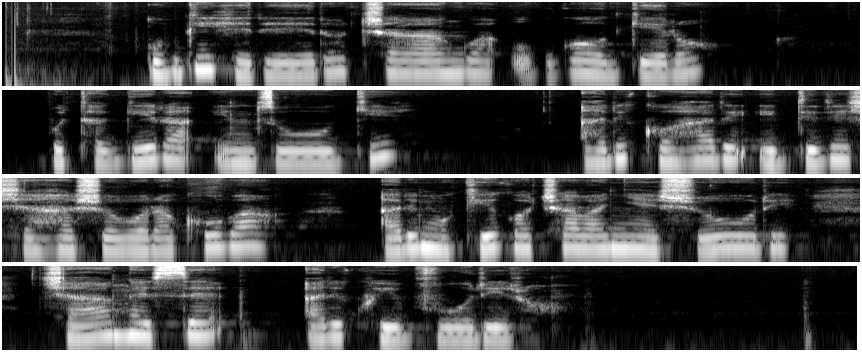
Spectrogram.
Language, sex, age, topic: Rundi, female, 25-35, education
